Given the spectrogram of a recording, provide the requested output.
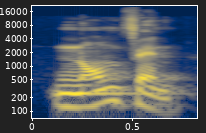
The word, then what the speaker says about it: Phnom Penh: And Cambodia's capital is is How is it pronounced? Phnom Penh. Right? Phnom Penh.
